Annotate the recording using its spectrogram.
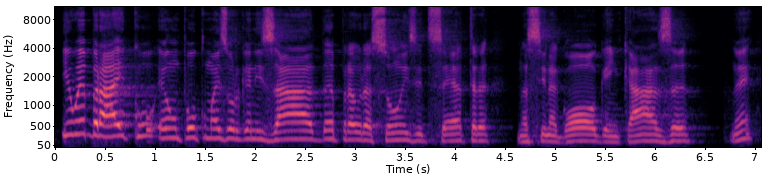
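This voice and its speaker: At a moderate pace and with a fairly bright, high voice, a priest from southern Brazil gives a religious talk in a conversational, teaching style. His Santa Catarina accent is close to Portuguese, and he keeps putting questions to his listeners and checking in. It was recorded in a large hall that echoes with long reverb.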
